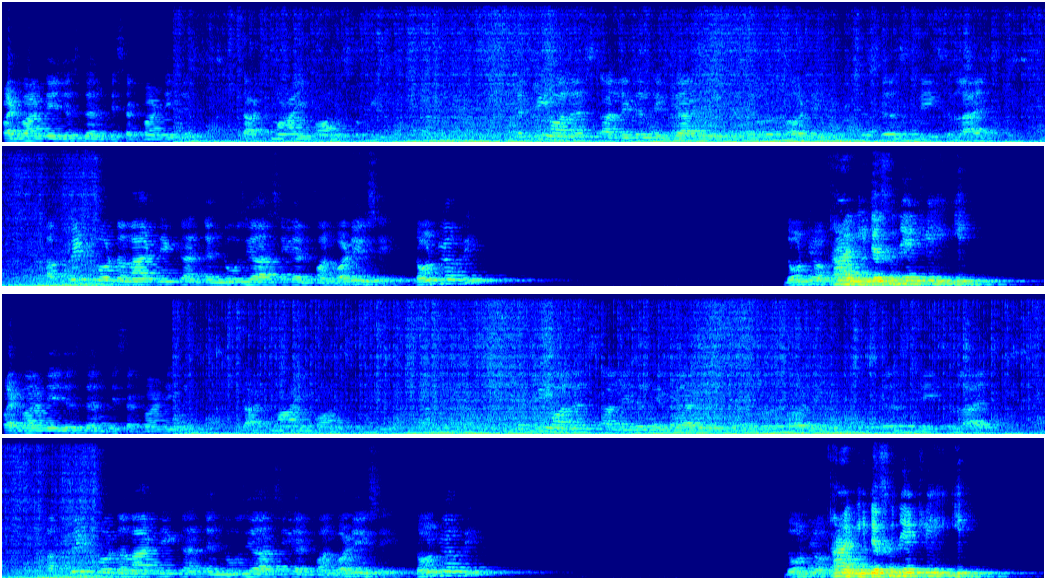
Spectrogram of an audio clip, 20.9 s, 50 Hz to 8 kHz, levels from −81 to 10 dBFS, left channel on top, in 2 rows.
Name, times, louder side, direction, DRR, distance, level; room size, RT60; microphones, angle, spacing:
voice 1, 0.0-2.0 2.4-4.1 5.1-9.8 10.9-15.2 18.2-19.2, left 1 dB, 70° left, -1 dB, 0.5 m, -40 dB
sound 1, 1.7-11.4, equal, 75° right, 0.9 m, -39 dB
voice 2, 18.7-20.0, right 3 dB, 20° right, -2 dB, 0.4 m, -26 dB
2.9 x 2.0 x 3.4 m, 0.98 s
head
